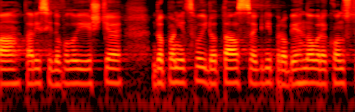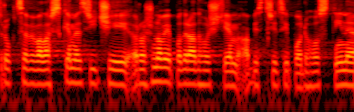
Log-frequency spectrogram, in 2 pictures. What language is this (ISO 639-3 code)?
ces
